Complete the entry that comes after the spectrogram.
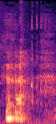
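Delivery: short unvoiced breathy laugh. Real, not acted. Laughing at the boss's curt thanks, a short breathy laugh. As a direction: laugh under the breath, amused.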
